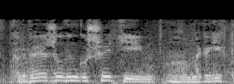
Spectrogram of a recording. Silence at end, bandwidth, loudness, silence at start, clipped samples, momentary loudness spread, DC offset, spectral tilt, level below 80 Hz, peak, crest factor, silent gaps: 0 s; 8.8 kHz; -11 LUFS; 0 s; under 0.1%; 4 LU; under 0.1%; -5 dB/octave; -34 dBFS; 0 dBFS; 12 dB; none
